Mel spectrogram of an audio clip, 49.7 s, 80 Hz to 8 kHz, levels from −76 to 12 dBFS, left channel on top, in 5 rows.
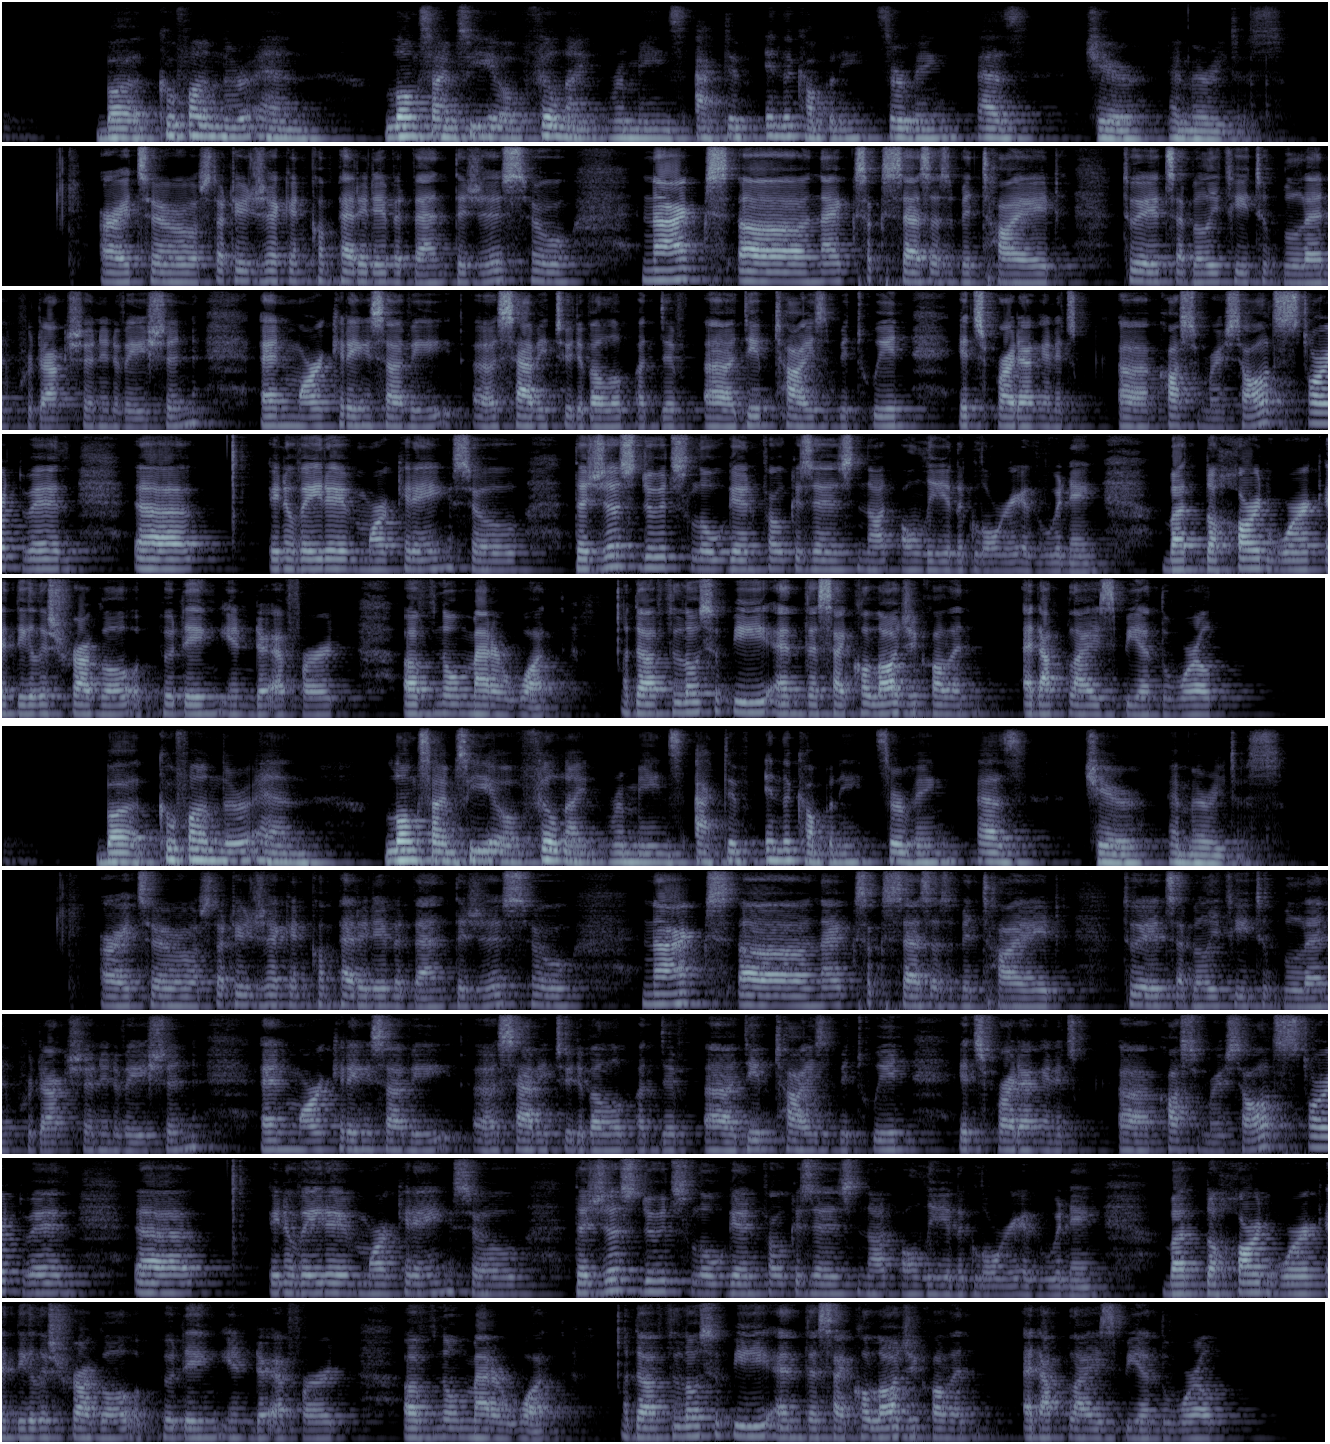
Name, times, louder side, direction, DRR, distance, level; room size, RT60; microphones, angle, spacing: voice 1, 0.7-2.3 2.9-7.7 8.1-9.6, right 2 dB, 60° right, 8 dB, 0.8 m, -26 dB
voice 2, 10.4-26.1 26.4-27.8 28.3-31.3 31.8-43.8 44.4-47.1 47.4-48.8, left 4 dB, 30° left, 8 dB, 0.5 m, -27 dB
11.0 x 4.2 x 3.1 m, 0.64 s
head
